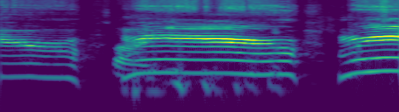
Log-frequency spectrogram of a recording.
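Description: A cat meows three times in quick succession: a short call, a longer drawn-out meow with a rough, gravelly edge, then another short one. The meows are loud, clear and tonal, with no talking.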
